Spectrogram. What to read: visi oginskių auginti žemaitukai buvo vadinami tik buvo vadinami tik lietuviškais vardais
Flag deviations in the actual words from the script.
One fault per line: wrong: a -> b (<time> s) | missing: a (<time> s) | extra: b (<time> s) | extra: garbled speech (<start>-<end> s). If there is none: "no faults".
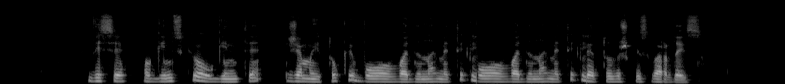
no faults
